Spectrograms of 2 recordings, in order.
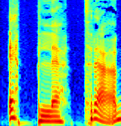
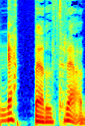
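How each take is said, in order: First: The first part is said as 'äpple'. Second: The first part is said as 'äppel'. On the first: This is a regional dialect form. "det säger man nog där jag kommer ifrån, Småland" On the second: This is the more common form. "Äppelträd säger man kanske"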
